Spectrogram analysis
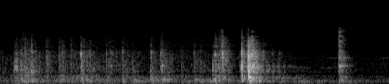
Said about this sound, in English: Come on, into the garage. Yeah, I'll get the doors.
